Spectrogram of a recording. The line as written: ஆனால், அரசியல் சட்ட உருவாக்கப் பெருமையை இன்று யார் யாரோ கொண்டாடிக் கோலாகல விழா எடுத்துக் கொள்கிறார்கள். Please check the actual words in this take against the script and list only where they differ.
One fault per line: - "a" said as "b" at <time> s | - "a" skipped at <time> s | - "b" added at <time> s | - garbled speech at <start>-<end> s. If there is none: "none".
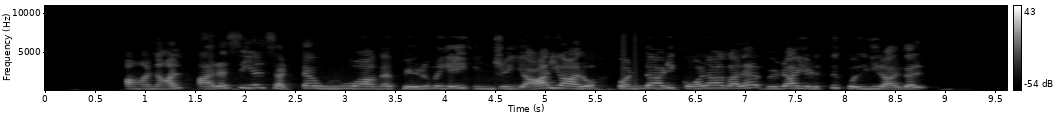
none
